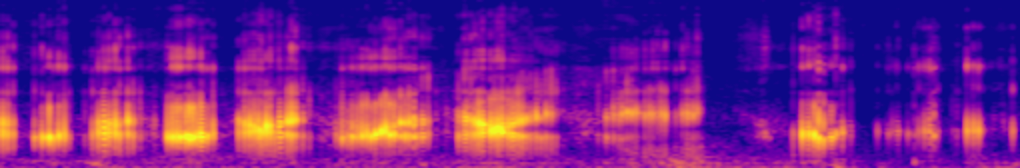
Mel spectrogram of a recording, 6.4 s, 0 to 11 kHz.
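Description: A textured beige plastic rice paddle, flat and solid and held by its handle, is scratched with a black tweezer-like tool. The result is a series of short, rasping scratch bursts with a midrange tone near 820 Hz and some brighter edges, separated by brief quiet gaps.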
